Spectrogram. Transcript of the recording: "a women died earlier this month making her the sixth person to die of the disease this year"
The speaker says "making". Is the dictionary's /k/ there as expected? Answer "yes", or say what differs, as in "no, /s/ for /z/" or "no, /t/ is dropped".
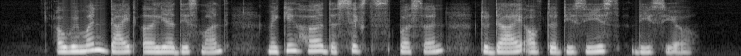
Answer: yes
